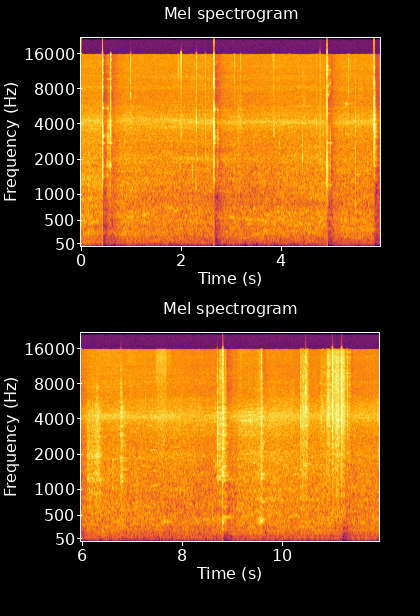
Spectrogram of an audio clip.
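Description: Scattered clinks and knocks of a ladle, ceramic bowls and metal spoons against a large aluminium soup pot and its lid, over steady background noise.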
